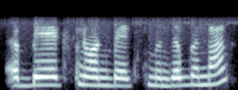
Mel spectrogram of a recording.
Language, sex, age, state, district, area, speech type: Bodo, female, 18-30, Assam, Chirang, urban, conversation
